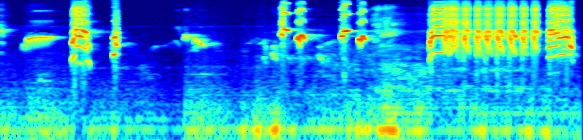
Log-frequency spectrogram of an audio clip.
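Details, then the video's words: Oriental magpie-robin delivering harsh "isian kasar" song to make rival kacer more aggressive in contests: scattered squeaks and rasps build into a fast, loud series of grating staccato notes. "Suara kacer gacor NEMBAK ISIAN KASAR/Bikin semua KACER jadi EMOSI"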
